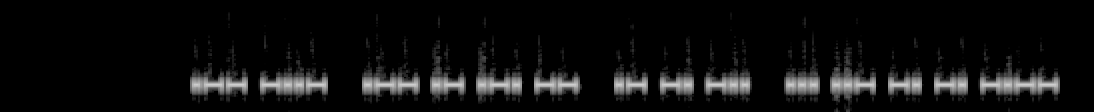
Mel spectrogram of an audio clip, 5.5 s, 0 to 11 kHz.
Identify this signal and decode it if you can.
Morse code, heard as a keyed tone, about 45 wpm, 700 Hz. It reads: WX WARM AND SUNNY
